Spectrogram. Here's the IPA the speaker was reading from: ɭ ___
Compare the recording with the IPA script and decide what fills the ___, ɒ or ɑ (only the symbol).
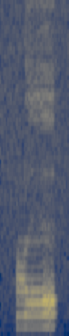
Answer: ɒ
